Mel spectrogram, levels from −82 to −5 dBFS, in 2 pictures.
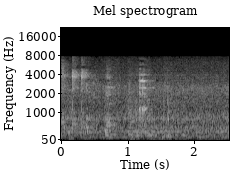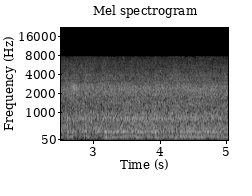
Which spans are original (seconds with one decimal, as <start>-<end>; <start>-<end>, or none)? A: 3.0-5.0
